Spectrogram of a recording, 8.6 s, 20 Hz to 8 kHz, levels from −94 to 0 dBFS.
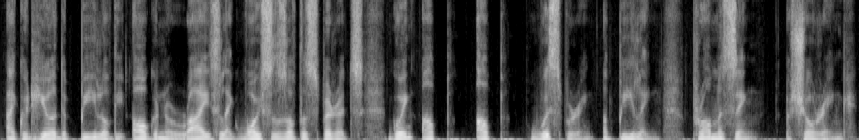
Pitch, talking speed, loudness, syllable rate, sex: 105 Hz, 145 wpm, -18 LUFS, 4.9 syllables/s, male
